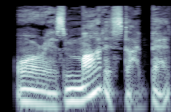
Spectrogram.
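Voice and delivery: ordinary talk

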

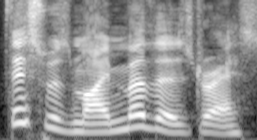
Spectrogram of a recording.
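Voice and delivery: ordinary delivery, nothing marked

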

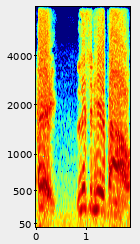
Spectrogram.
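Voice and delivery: very slow, drawn-out, loud angry shout.

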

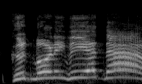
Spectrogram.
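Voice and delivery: very high, over-the-top broadcaster-style voice. Greeting listeners live on the radio, over the top. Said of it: "I'm a little over the top".

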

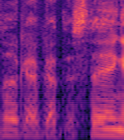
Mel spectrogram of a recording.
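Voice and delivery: rasping voice. Retelling a cold call from the director: imitating Ava DuVernay's raspy voice. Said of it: "She's got this great raspy voice".

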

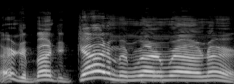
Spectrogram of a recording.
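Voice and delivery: country Kentucky local accent. Imitating a local reacting to henchmen running around Kentucky: imitating a Kentucky local. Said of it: "some guy going".

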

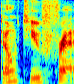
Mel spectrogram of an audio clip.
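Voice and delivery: whispered, high and hushed. A woman speaks to the narrator as a crowd murmurs, whispered. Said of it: "Calpurnia whispered to me".

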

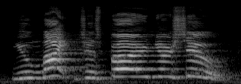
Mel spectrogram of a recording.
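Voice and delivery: loud, high lion voice. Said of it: "both my lion voice and my mouse voice".

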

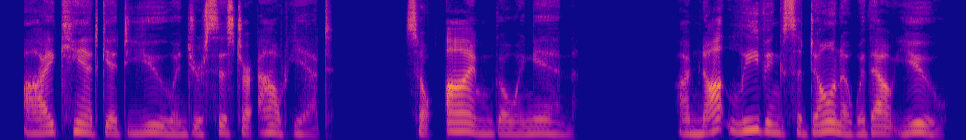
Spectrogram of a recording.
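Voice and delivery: deep, low, dangerous, menacing voice. After a slow breath, he answers the narrator in a deep, dangerous voice. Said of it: "He took a slow breath, / his voice deep and dangerous. / his voice deep and dangerous".

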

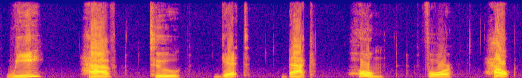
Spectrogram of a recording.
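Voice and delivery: ordinary delivery

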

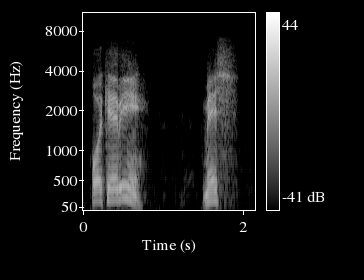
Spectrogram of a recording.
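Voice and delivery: Japanese yankee delinquent-style talk. Speaker acts out a Nara Aeon Mall yankee addressing a security guard: mall yankee impression. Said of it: "奈良県イオンモールのヤンキー".

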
